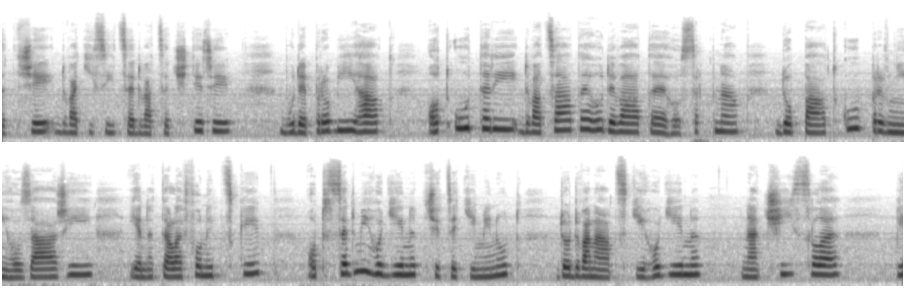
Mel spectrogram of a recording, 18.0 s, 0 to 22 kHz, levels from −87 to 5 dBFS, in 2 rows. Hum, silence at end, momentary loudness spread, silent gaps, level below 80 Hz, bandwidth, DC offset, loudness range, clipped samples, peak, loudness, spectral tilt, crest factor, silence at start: none; 0 s; 10 LU; none; -66 dBFS; 14.5 kHz; under 0.1%; 3 LU; under 0.1%; 0 dBFS; -22 LUFS; -5 dB/octave; 22 dB; 0 s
